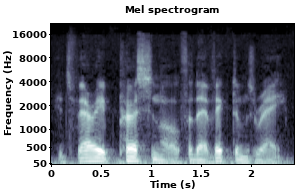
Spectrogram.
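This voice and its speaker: Low-voiced, resolute American senator. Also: male voice, expressive, normal speed. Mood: cold resolve. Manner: firm, cool, uncompromising. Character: resolute American senator, principled, hard-edged adult man. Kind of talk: radio drama acting.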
